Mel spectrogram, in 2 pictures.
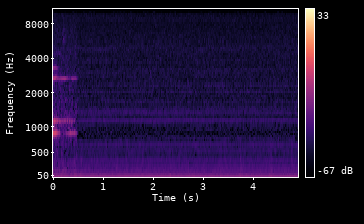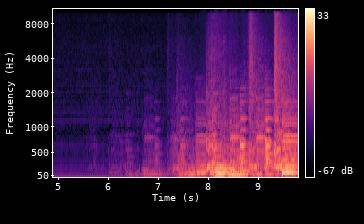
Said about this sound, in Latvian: Lūdzu zvanu, balsosim par 19. deputāta.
